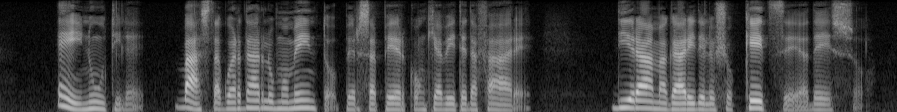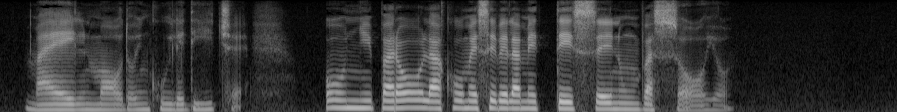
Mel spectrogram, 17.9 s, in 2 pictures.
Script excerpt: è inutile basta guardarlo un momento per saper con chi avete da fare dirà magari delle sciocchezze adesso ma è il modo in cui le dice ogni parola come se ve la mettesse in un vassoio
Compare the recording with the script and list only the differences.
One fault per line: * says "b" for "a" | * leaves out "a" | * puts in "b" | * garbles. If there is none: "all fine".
all fine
